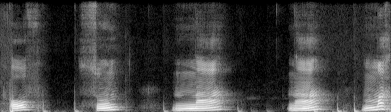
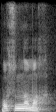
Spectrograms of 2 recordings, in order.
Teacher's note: Bizim əlimizdə L samiti yoxdur. L N ilə əvəz olundu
